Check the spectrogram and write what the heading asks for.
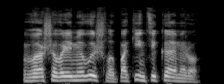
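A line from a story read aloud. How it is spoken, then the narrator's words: Rough interrupting policeman. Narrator (Russian): Их разговор грубо оборвал полицейский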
